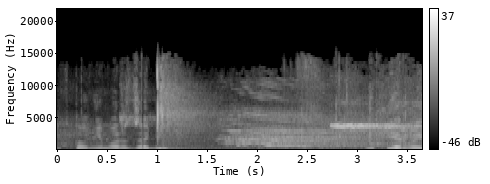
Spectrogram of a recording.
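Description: A crowd cheers and whistles in a large echoing hall.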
